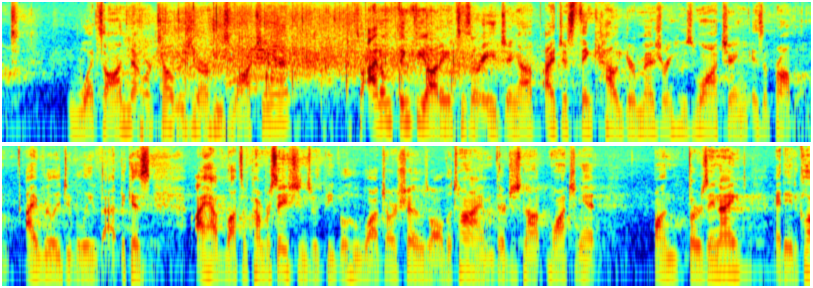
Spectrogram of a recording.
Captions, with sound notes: not what’s on network television or who is watching it. [applause] I don’t think the audiences are aging up. I just think how you are measuring who is watching is a problem. I really do believe that because I have lots of conversations with people who watch our shows all the time. They are just not watching it on Thursday night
